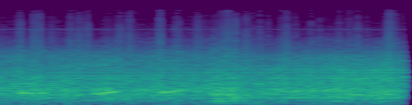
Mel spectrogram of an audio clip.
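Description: Steady road and tyre noise heard from inside a car cruising on a highway, with a muffled voice talking underneath.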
